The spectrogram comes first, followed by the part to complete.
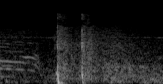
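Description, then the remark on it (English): Two sharp gunshot-like bangs about a quarter second apart, sounding muffled, over a low background murmur of voices and ambient noise, from a recorded video of a shooting at a street corner. “They sound like gunshots right there.”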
